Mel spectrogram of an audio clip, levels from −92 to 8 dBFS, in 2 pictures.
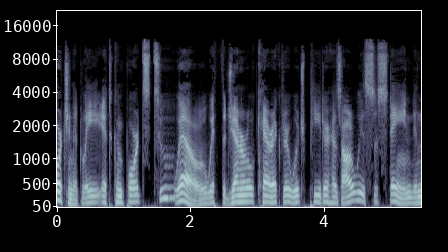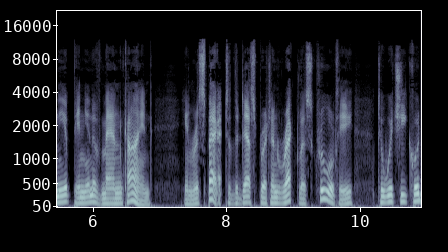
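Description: AAC frame loss with concealment at 1.63–1.82 s and 7.86–7.93 s: missing compressed frames were patched from the last good spectrum. The 128 ms gap, fitting three frames, sounds smeared and noisy; the 43 ms one, fitting one frame, is a brief phasey blur.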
